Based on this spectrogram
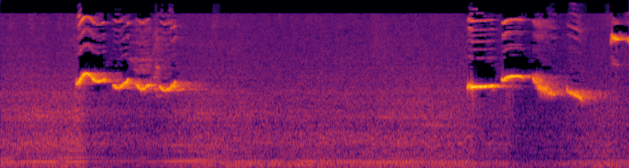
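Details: Orange-banded thrush song, played as a training lure for other birds: two whistled phrases about four seconds apart, each opening high and sliding downward in wavering, linked notes. Steady low hum throughout.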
